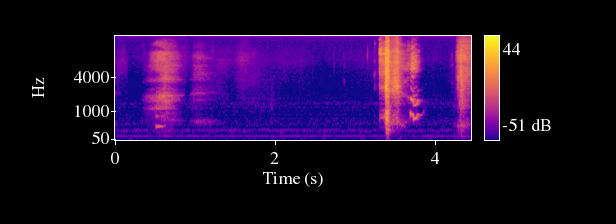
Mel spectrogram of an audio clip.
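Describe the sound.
A person gives one sudden, sharp, explosive sneeze, preceded earlier by a softer breathy sound. A low steady hum runs quietly underneath.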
